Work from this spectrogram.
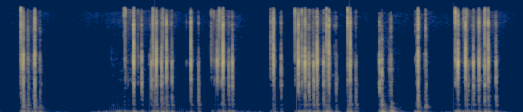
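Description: Long-nailed fingers type on a transparent mechanical keyboard with clear plastic keycaps. Bursts of bright, crisp clicking and tapping keystrokes come in uneven clusters with brief pauses and very short decay. A soft low thump sits under the clicks.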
